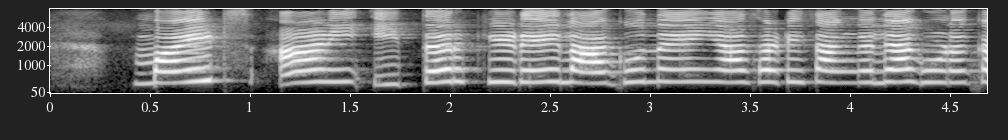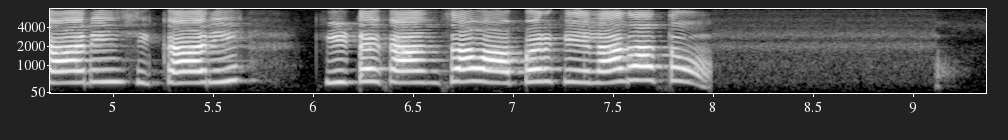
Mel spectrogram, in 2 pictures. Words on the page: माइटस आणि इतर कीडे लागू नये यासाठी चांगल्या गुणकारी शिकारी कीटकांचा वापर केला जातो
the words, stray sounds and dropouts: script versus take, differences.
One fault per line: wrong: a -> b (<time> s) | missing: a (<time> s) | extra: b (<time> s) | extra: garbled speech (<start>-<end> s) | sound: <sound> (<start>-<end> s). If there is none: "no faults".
no faults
